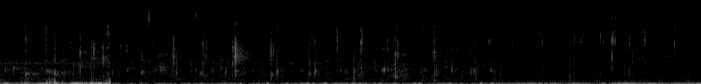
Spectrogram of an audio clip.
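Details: English Labrador Lucky, two and a half years old, chomps on raw meat indoors: heavy thuds in the first second, then steady soft crunching and squelching over a low, constant hum.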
